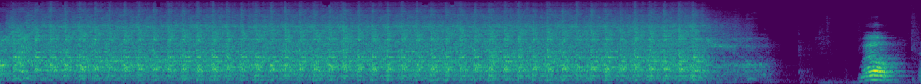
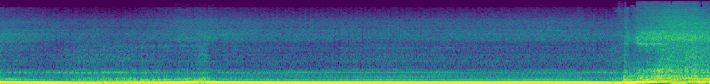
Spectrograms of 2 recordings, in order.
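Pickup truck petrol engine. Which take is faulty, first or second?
first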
